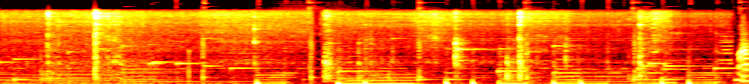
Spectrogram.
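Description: Eggplant pieces frying in a little oil in a kadai give a soft, close sizzle broken by scraping and clinking of a spatula against the pan, with no one talking.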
